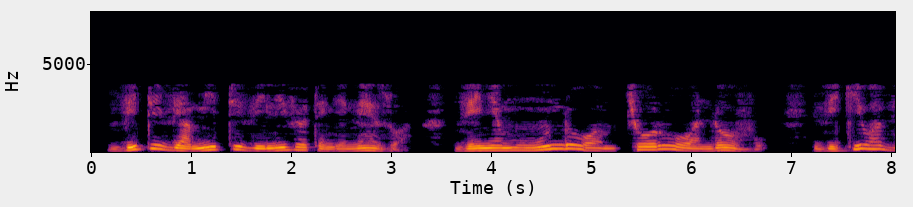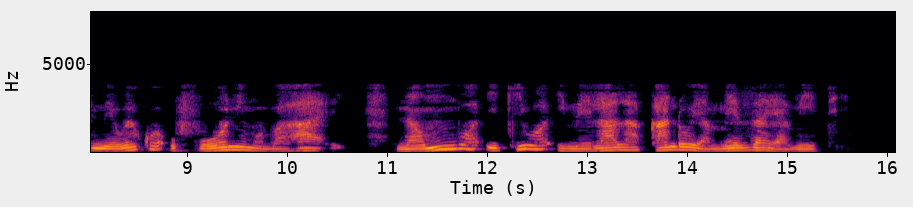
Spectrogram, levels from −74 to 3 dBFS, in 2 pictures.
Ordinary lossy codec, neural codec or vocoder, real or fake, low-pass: AAC, 16 kbps; none; real; 7.2 kHz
